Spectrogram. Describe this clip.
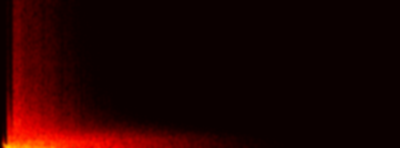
A reverberated and processed sound of an explosion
